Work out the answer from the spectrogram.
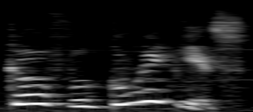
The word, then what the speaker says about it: Cofagrigus: Cofagrigus will fit well on this team, and through Cofagrigus' might, I know in the comments go, it's pronounced Cofagrigus.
